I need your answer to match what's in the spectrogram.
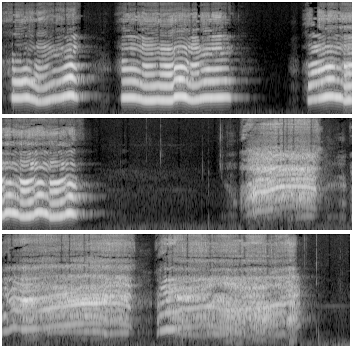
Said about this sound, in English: The gulls are crying this morning. I don't know if you guys can hear that.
